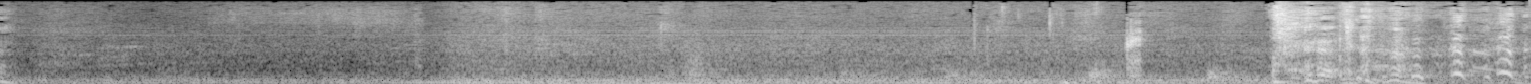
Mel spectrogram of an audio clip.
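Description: Coughing after smoking, with a few harsh coughs that come late over a constant background rumble and murmur.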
